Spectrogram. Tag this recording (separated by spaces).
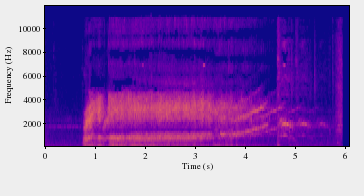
screech weird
